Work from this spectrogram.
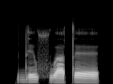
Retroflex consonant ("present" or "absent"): absent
